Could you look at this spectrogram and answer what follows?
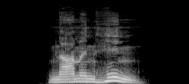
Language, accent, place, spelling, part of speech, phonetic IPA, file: German, Germany, Berlin, nahmen hin, verb, [ˌnaːmən ˈhɪn], De-nahmen hin.ogg
- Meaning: first/third-person plural preterite of hinnehmen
